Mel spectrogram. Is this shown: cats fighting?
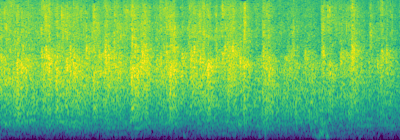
no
